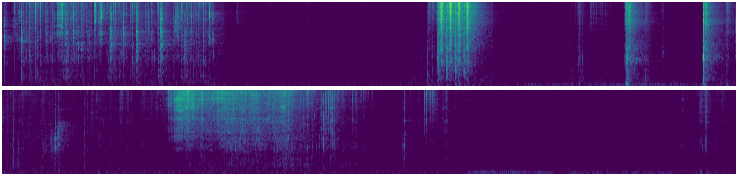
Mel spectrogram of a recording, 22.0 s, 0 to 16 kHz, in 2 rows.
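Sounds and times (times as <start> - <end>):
beads pouring out rattling: 0.1 - 3.2, 13.4 - 16.5.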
